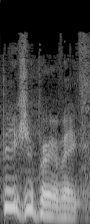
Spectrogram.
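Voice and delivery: flat wry echo of "Picture perfect"; dry ironic echo. Real, not acted. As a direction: let the irony settle. Ironic echo of own words.

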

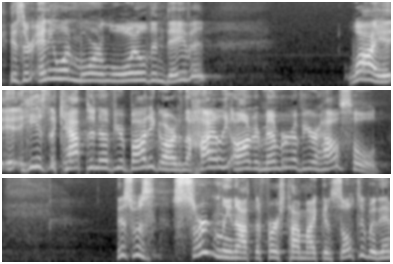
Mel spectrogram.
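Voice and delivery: high, loud frantic pleading; pleading priest. Acted. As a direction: beg the king to hear you out. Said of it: "Ahimelech's like".

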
